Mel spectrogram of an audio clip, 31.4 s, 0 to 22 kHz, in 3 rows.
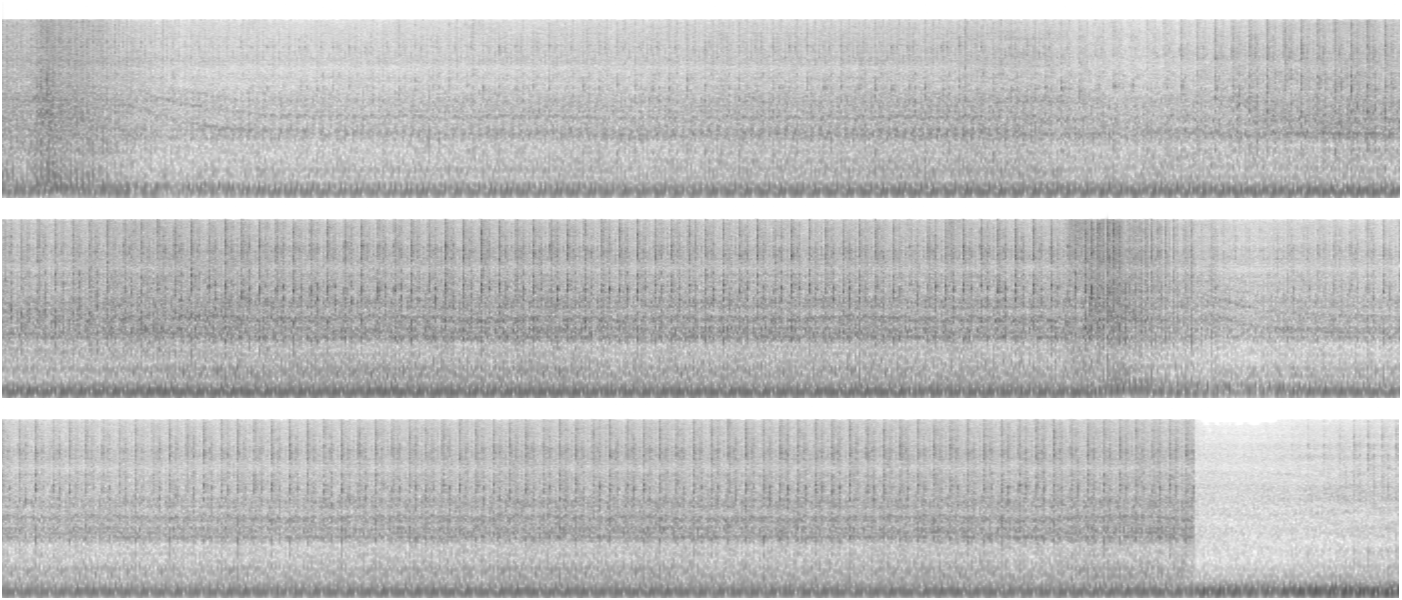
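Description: Honda VTX1300 V-twin engine idling steadily after its carburetor cleaning and vacuum-leak repair. Its pitch drops back right at the start, and its speed dips briefly and recovers about two-thirds of the way through.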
